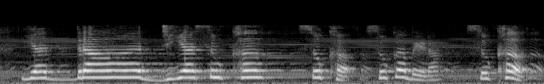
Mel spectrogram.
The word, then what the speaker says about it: ಯದ್ರಾಜ್ಯ: ಉಚ್ಚಾರಣೆ ನಾಸಿಕವ ಕರ್ತೋ ವ್ಯವಸ್ಥಿತಾವಯಂ ಯದ್ರಾಜ್ಯ ಸುಖಲೋಭೇನ ಯದ್ರಾಜ್ಯ ಯದ್ರ ರಾಜ್ಯ ಯದ್ರಾಜ ಇಲ್ಲ ಇಲ್ಲಿ ಜ ಅಧಿಕ ಯ ಸಂಯುಕ್ತಾಕ್ಷರ ಯದ್ರಾಜ್ಯ ಸುಖ ಸುಖ ಸುಖ ಬೇಡ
